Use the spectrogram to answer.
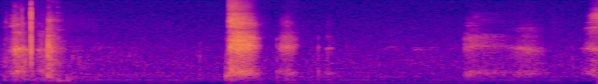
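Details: Brief hissy bursts, then one sharp, explosive sneeze followed by softer sniffs and breaths in a quiet room: a single sneeze.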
